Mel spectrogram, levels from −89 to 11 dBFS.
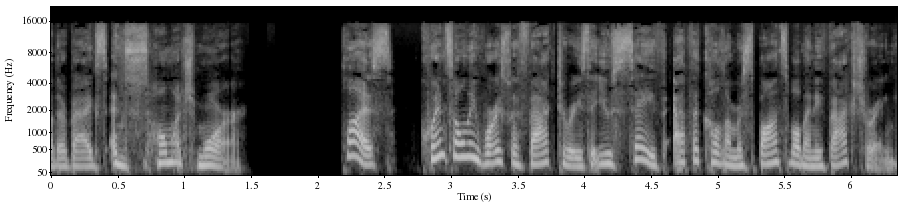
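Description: From the start of the speech to its end, the clip shows clock drift between sender and receiver. The sending device's clock runs roughly 4 percent faster than the receiving one, so audio arrives a little quicker than it is played out, and the receiver's buffer steadily fills. What separates this from network jitter or packet loss is the consistency: the disturbance never clears and always points the same way, instead of coming in random bursts tied to delivery problems.

Between 0.07 and 6.30 s the same problem is heard as repeated timing corrections. To stop its buffer overflowing, the receiver keeps trimming short slices of audio, and over that stretch the speech plays back at about 104 percent of its natural pace. Each cut is tiny, so it comes across as faint hiccups and a slightly hurried, uneven rhythm rather than distinct gaps. Lost-packet concealment is different: it leaves isolated smeared or muted spots, while these edits recur at uneven intervals all through the stretch and are always removals.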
